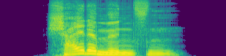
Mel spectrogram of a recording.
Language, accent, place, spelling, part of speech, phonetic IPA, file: German, Germany, Berlin, Scheidemünzen, noun, [ˈʃaɪ̯dəˌmʏnt͡sn̩], De-Scheidemünzen.ogg
- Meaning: plural of Scheidemünze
